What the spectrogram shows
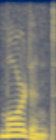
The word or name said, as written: mordant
